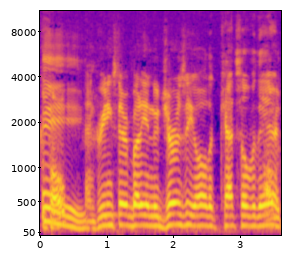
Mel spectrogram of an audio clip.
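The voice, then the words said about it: Half-hearted impression of another person's voice. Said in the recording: “He's doing like half of his Frank Sinatra impression.”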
